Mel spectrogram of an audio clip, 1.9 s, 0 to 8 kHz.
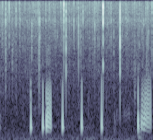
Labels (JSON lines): {"label": "biophony, stridulation", "recorder": "SoundTrap 600 or HydroMoth"}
